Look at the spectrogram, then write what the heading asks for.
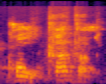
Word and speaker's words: Kolkata: mother teresa very interesting i guess they say kolkata well they say calais was the british pronunciation so they prefer kalika but you know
